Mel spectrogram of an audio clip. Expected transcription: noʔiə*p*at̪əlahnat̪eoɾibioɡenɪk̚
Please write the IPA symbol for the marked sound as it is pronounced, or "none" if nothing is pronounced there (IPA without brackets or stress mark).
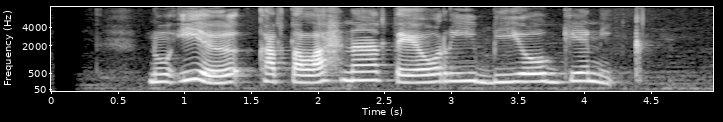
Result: k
